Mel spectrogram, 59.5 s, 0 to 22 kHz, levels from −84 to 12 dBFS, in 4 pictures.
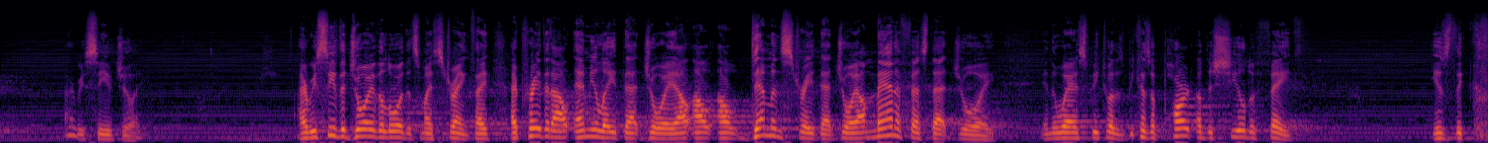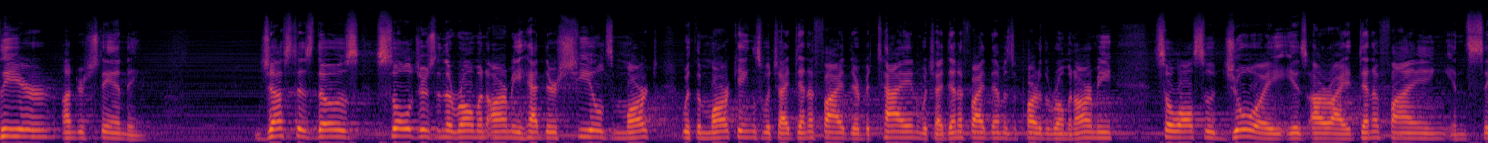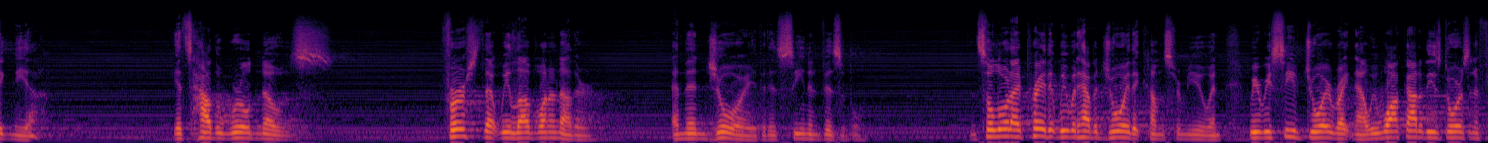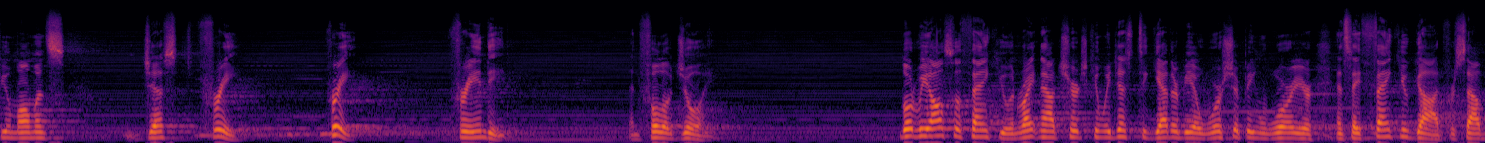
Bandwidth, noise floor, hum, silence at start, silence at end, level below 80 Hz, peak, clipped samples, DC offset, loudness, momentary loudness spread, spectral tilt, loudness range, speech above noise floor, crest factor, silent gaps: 15 kHz; -55 dBFS; none; 0.05 s; 0 s; -68 dBFS; -6 dBFS; under 0.1%; under 0.1%; -26 LUFS; 11 LU; -5 dB/octave; 5 LU; 30 dB; 22 dB; none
